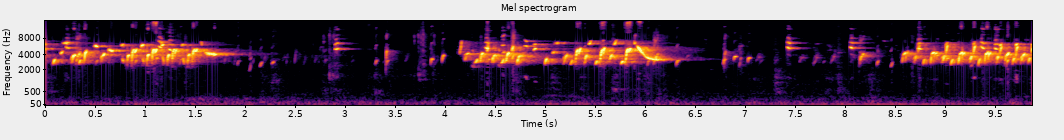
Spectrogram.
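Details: Goldfinch singing for songbird training: long rapid twittering phrases of bright, jangling notes in three bursts, broken by short gaps with isolated chirps.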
